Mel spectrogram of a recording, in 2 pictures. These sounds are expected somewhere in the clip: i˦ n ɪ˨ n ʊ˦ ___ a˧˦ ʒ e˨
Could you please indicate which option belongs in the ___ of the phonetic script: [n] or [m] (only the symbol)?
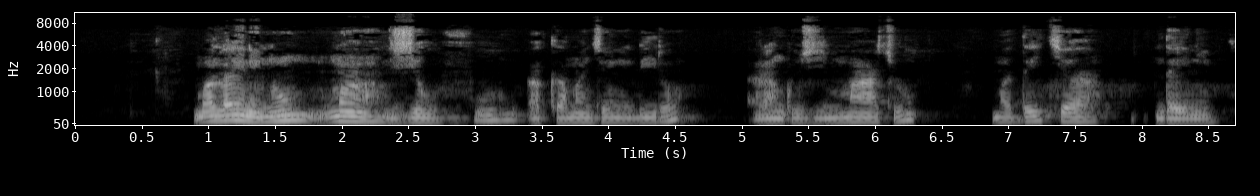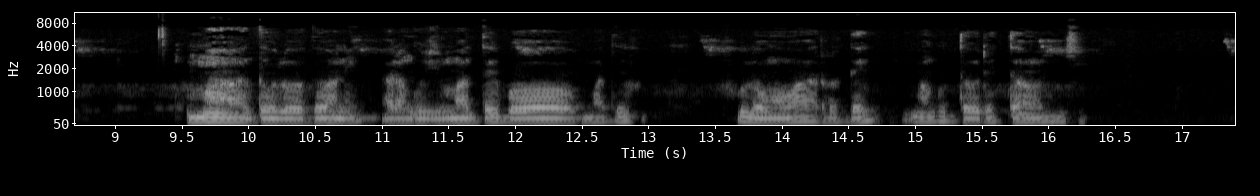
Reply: m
